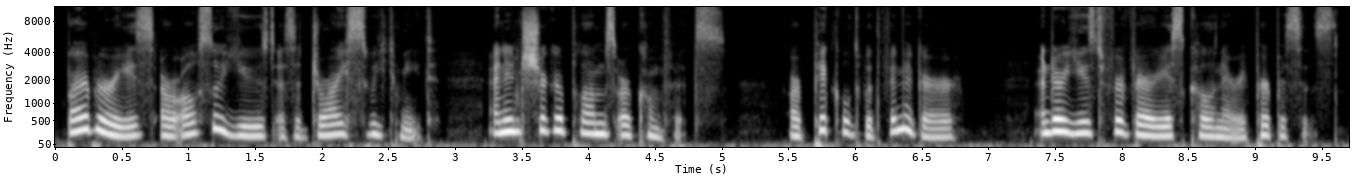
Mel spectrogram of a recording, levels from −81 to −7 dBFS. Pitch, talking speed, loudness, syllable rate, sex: 210 Hz, 150 wpm, -20 LUFS, 5.3 syllables/s, female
